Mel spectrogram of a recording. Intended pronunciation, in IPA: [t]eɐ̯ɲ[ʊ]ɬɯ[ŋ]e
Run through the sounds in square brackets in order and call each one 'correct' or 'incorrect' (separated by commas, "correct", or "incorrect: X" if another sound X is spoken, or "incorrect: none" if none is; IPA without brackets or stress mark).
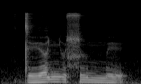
correct, incorrect: ɯ, incorrect: mː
